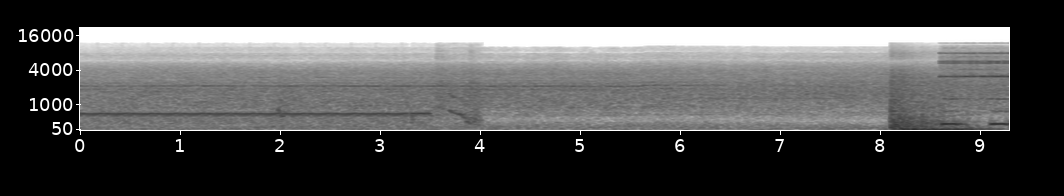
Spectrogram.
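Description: Jet engines roar steadily as an airliner rolls at speed.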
